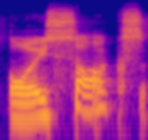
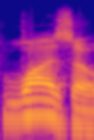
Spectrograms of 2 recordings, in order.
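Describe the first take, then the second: First: The word sounds like 'oy-socks', letter by letter. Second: The word sounds like 'wah-zoh', with silent letters. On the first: The speaker calls it wrong. "I guess it it's pronounced oi socks" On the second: The speaker calls it right. "It's pronounced wazo"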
